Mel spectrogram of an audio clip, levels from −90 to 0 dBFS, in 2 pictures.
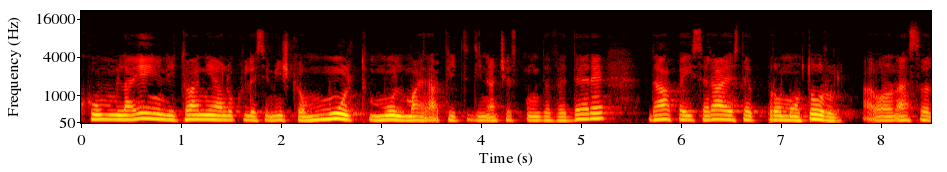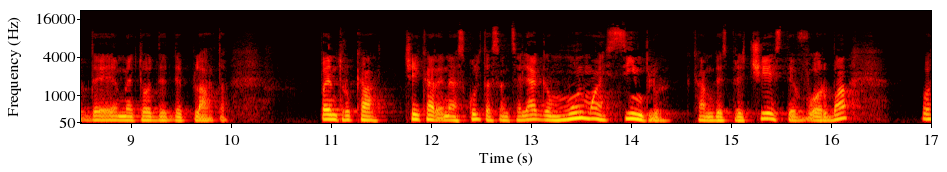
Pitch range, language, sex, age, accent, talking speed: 140-180 Hz, Romanian, male, 30-49, native, 160 wpm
